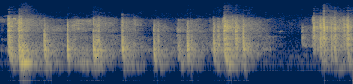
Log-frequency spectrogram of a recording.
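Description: A telephone receiver is picked up and dialed to phone the butcher, with a steady series of sharp mechanical clacks and rattles, a brief pause, then one more rattling burst. No one speaks.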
